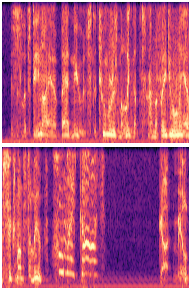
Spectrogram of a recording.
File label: milk advert; herpes twice and the clap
